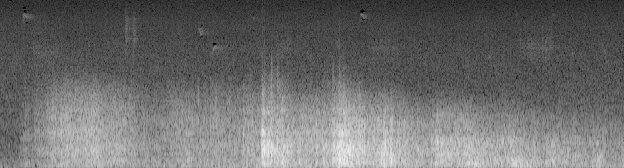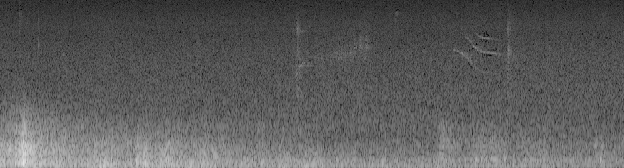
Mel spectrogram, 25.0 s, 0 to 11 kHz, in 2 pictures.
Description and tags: One of the thunderclaps during a thunderstorm that passed Amsterdam in the morning of the 9Th of July 2007. Recorded with an Edirol-cs15 mic. on my balcony plugged into an Edirol R09.
thunderclap, thunderstorm, streetnoise, nature, rain, field-recording, thunder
